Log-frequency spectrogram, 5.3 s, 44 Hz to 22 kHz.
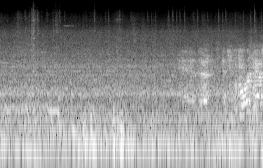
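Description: Amtrak train of 1975 and 1977 vintage Amfleet coaches rolling on rails, a steady loud rumble from inside with rising squeal and clatter toward the end.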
